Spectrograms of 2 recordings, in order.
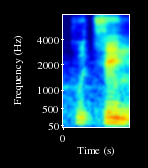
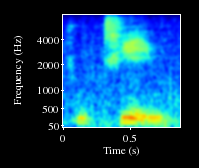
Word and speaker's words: poutine: Yeah, that's how I actually pronounced it like that until my husband looked at me askance when I did that. And so now I really play it up. I'm like, poutine. But you grow up where people speak French, and a lot of times you're more familiar with the French pronunciations.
